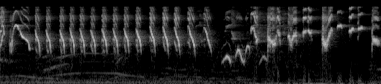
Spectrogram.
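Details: Murai batu, or white-rumped shama, giving coarse rapid-fire song meant to provoke rival birds: a long even run of sharp descending notes, then varied whistled slurs and scratchy flourishes.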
